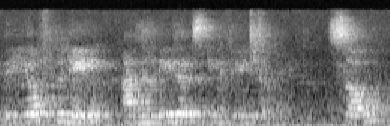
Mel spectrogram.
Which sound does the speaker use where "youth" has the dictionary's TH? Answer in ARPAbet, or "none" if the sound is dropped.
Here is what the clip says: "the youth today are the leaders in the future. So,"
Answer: F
